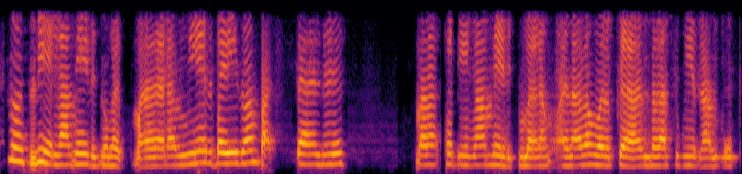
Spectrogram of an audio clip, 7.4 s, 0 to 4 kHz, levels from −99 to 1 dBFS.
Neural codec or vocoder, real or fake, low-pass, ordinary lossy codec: codec, 16 kHz in and 24 kHz out, 0.6 kbps, FireRedTTS-2 codec; fake; 3.6 kHz; none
